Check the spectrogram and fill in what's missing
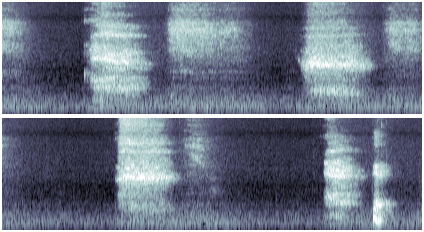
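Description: Deep, forceful breaths during a yoga flow, taken alone in a quiet room: four long airy inhales and exhales come at a slow, even pace, with a short sharp breath near the end.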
